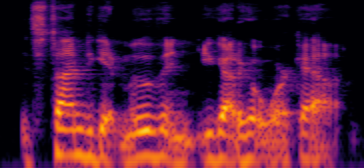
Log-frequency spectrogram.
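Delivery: ordinary talk, nothing marked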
